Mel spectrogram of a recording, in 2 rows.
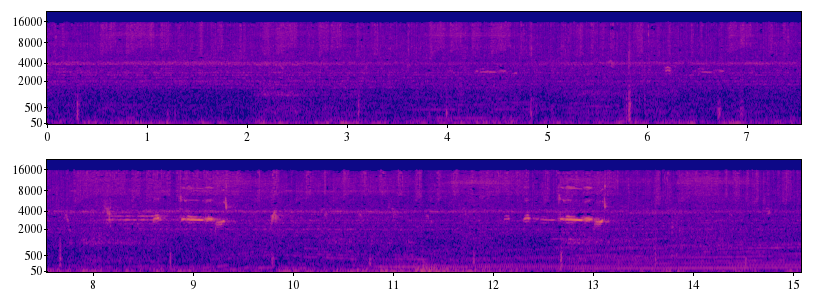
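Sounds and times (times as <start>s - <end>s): faint low hum: 0.0s - 15.0s
bird chirping: 4.1s - 7.0s, 7.6s - 15.0s
footsteps on stone steps: 4.8s - 5.1s, 5.7s - 9.0s, 10.6s - 12.9s.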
